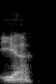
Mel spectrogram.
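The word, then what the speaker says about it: Oia: Well, I'll say we like is it pronounced Ia? Yeah.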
